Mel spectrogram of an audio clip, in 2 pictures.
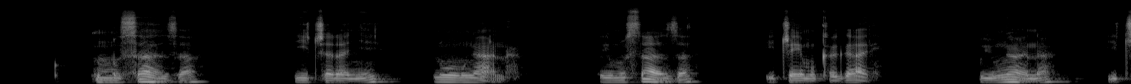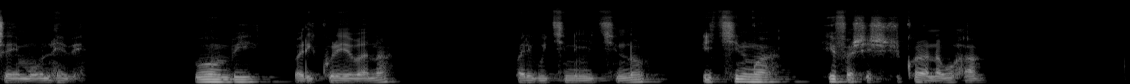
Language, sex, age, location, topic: Kinyarwanda, male, 18-24, Kigali, health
